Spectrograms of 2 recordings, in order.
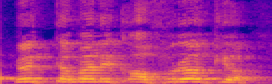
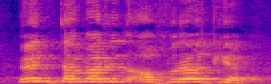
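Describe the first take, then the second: No difference in how they are said.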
